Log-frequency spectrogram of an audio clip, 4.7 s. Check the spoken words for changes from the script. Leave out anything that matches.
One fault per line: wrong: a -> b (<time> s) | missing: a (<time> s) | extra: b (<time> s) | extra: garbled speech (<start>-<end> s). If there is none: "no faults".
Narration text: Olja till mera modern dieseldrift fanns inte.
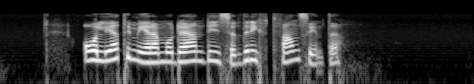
no faults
